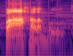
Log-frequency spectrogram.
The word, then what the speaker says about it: Bahamut: As far as I am aware, the proper pronunciation is Bahamut. Because I think it's Indian. This I learned a couple of years ago, actually. Or it's, according to medieval Islamic cosmography. So, it's Islamic, I guess? But it's supposed to be pronounced Bahamut.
